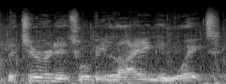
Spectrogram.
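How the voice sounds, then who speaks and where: An actor playing a stern veteran space marine lieutenant in a video game, speaking in a formal, clipped military manner. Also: male voice, on the low side, lively intonation, normal speed, natural voice. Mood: stern, measured. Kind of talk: dramatic video game acting. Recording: loud music and battle noise behind.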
